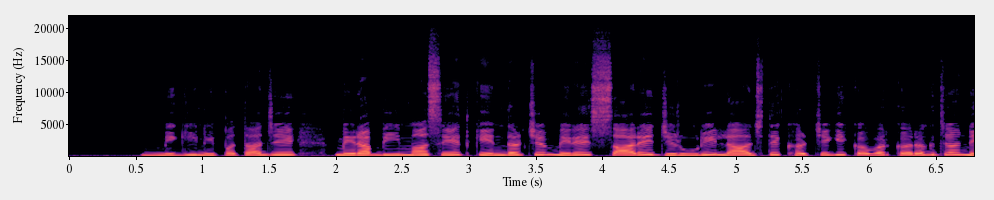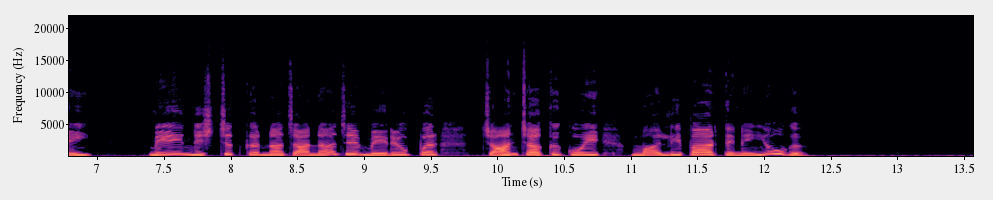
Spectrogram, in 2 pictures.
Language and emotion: Dogri, fearful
